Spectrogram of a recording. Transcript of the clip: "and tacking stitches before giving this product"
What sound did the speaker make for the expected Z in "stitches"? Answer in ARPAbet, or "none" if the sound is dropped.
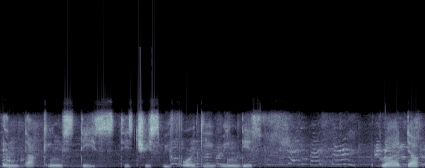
S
